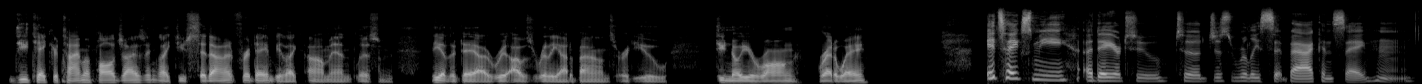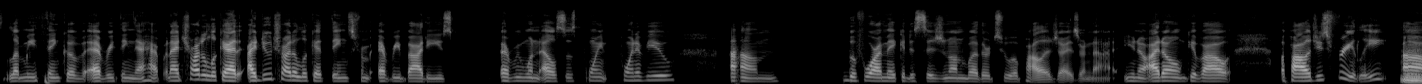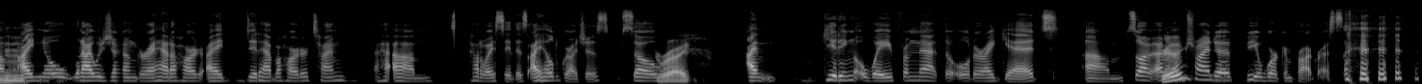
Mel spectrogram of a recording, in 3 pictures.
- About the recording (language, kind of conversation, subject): English, unstructured, How do you deal with someone who refuses to apologize?
- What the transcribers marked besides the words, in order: laugh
